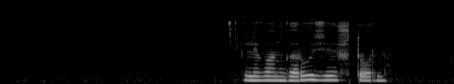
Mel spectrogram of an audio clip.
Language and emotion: Russian, neutral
